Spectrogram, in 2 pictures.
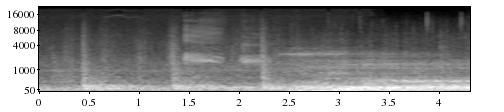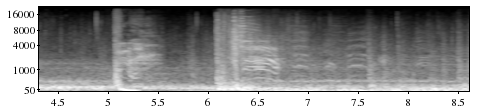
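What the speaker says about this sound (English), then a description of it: "we're just gonna get surrounded by crows here" Crows caw repeatedly in a Baldur's Gate 3 battle, harsh calls rising over a steady low game rumble, with a louder burst of squawking near the end.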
